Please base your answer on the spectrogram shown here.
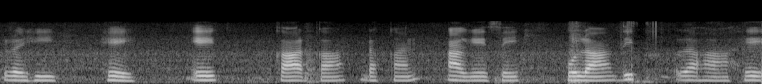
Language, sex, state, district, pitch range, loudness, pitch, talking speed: Hindi, female, Madhya Pradesh, Dhar, 180-195 Hz, -19 LUFS, 185 Hz, 95 wpm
